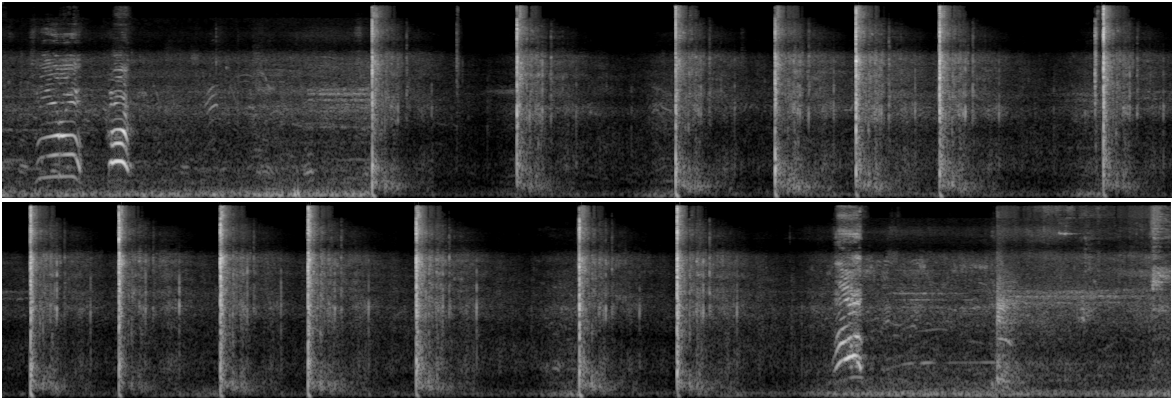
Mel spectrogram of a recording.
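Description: Ceremonial rifle volleys ring out at a Republic Day parade on Berhampore Barrack Square ground, about a dozen sharp cracks at roughly one-second intervals, with crowd murmur and a voice over a loudspeaker before and after.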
